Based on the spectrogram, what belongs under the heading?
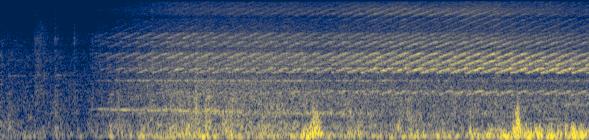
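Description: London Northwestern Railway electric multiple unit running in along the platform, its rumble growing about a second in as it nears. A high whine sits over the rumble, and there are a few sharp knocks from the train.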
